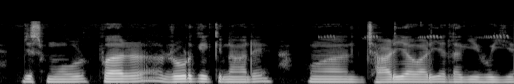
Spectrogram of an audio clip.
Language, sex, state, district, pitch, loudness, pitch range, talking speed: Hindi, male, Bihar, Sitamarhi, 120 Hz, -19 LUFS, 115-130 Hz, 140 wpm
